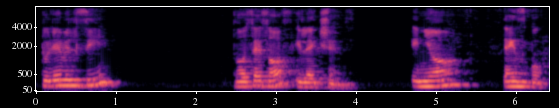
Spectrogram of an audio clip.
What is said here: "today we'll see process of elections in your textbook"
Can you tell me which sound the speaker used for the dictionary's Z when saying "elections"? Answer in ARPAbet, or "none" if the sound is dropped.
none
